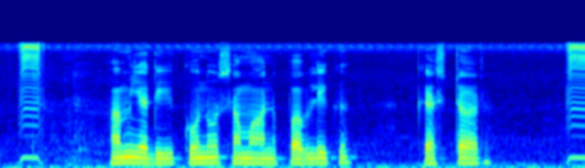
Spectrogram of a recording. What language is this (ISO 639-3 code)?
mai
